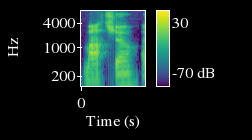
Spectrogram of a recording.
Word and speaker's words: MACHO: And another idea that came forward was something known as a MACHO, I believe it's pronounced, which stands for a massive compact halo object.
